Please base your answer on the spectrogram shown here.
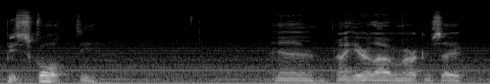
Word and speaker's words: biscotti: It's biscotti. And I hear a lot of Americans say, can I have a biscotti? Incorrect. Biscotti. And that means cookies, plural. Biscotti. Not biscotti.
